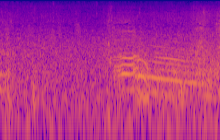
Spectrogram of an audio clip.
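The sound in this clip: River water washes around a raft being paddled, a faint, steady rushing that grows louder partway through, with a voice briefly heard.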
